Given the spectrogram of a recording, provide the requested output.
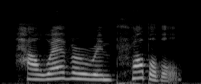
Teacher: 美音的话是直接辅音加元音连读的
